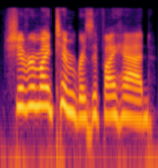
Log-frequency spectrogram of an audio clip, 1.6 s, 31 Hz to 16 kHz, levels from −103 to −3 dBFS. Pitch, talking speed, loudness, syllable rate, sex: 245 Hz, 230 wpm, -17 LUFS, 5.4 syllables/s, female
